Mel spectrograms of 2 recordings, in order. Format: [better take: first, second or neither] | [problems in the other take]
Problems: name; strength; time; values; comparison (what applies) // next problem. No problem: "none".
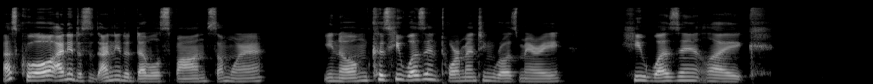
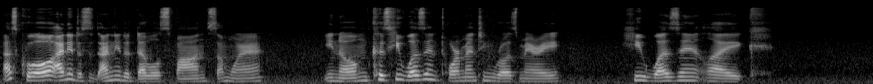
first | hiss; faint; throughout; 25 dB below the speech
